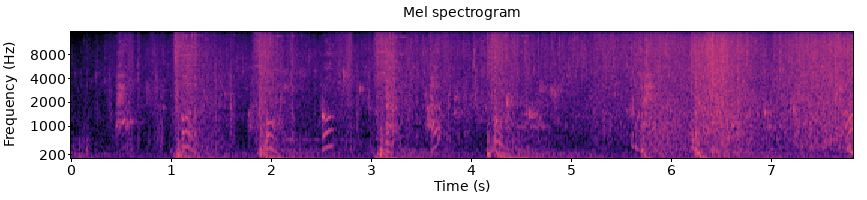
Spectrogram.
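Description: Soft bouncy whooshes and thumps sound again and again as a small figure hops from stone to stone.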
